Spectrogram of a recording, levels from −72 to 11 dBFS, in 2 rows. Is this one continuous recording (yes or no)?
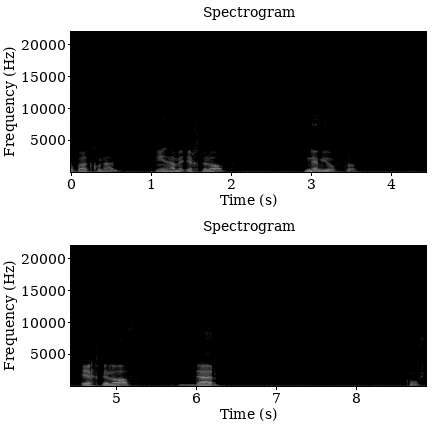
no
